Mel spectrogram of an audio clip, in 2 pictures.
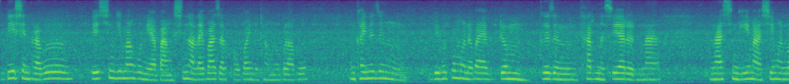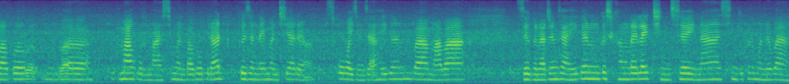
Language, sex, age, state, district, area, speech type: Bodo, female, 30-45, Assam, Kokrajhar, rural, spontaneous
